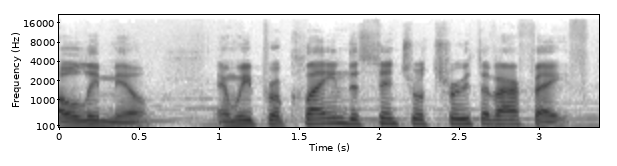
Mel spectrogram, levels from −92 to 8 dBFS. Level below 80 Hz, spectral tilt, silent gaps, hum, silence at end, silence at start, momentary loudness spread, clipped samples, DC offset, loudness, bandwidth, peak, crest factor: -70 dBFS; -6 dB/octave; none; none; 0 s; 0 s; 5 LU; under 0.1%; under 0.1%; -19 LUFS; 17 kHz; -4 dBFS; 16 dB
